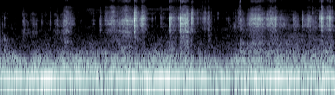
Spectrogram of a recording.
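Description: Near silence: faint clicks and rustles of fingers working the small plastic parts of a transforming toy figure, over a steady low hum.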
